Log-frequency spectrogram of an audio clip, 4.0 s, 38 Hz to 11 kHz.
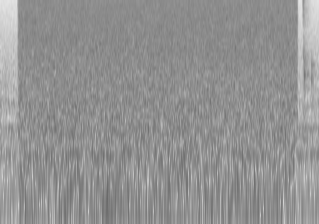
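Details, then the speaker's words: Simulated tinnitus, white-noise type, recreated by a young hearing-impaired person to represent one of the sounds they hear: a steady static-like hiss, like a radio stuck between frequencies, lasting about 3.5 seconds. "ensuite j'ai un deuxième son qui apparemment serait appelée bruit blanc donc c'est comme un petit bruit d'une comme d'une radio on va dire qui est entre deux fréquences et qui bug un peu"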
